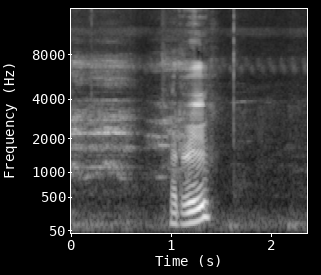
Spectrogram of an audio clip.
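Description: A chicken calling briefly in the background, a thin high call in the first half-second, with a short spoken syllable about a second in.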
